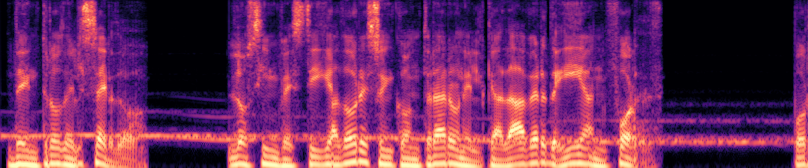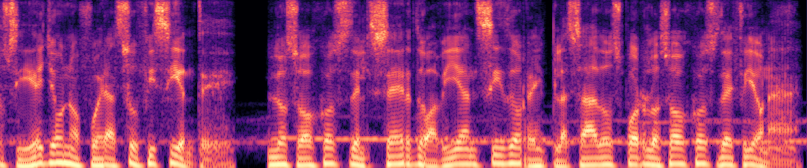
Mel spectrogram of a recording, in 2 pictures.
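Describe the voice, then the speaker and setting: A man narrating a scripted true-crime horror story in a grave, measured, formal manner. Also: sits low, lively intonation, gravelly.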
